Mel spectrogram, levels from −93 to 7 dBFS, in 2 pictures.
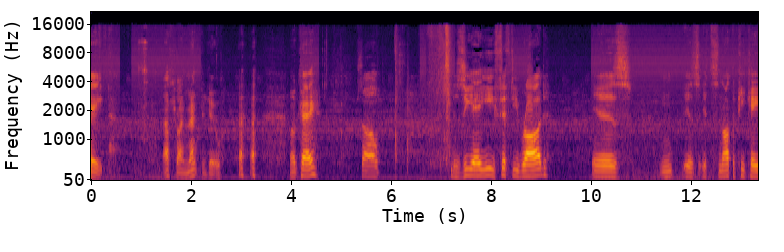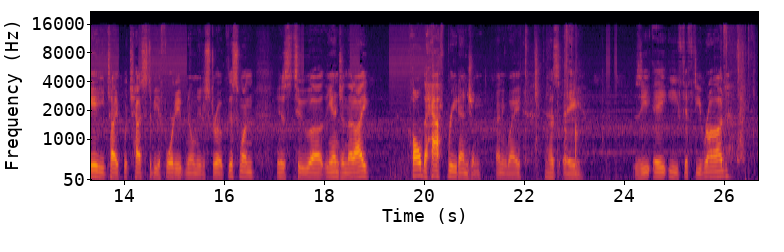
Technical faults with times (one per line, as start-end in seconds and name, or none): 0.00-26.68 computer activity noise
